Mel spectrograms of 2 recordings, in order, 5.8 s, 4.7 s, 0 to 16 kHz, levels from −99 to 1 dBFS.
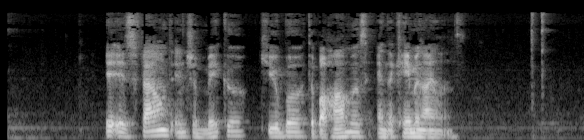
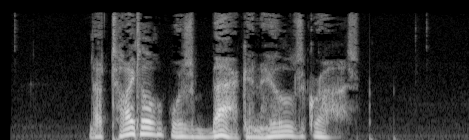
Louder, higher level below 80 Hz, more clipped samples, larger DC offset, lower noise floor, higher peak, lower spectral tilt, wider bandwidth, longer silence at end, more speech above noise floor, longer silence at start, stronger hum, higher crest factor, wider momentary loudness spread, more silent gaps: about the same, -21 LUFS vs -21 LUFS; second, -42 dBFS vs -36 dBFS; neither; neither; second, -62 dBFS vs -66 dBFS; about the same, -2 dBFS vs -4 dBFS; about the same, -5.5 dB/octave vs -6.5 dB/octave; about the same, 11.5 kHz vs 11.5 kHz; second, 0.4 s vs 1.15 s; second, 42 dB vs 46 dB; first, 1.05 s vs 0.9 s; neither; about the same, 20 dB vs 18 dB; first, 19 LU vs 13 LU; neither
